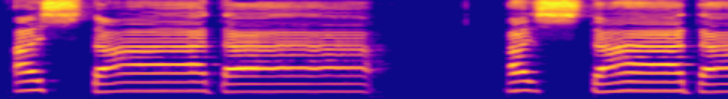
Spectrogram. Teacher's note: ہاں جی، وقف کی صورت میں نے پیچھے بھی بتایا تھا، جب الف آ جائے، دو زبر ہوں تو ساتھ الف ضرور ہوتا ہے۔ جب دو زبر کے ساتھ وقف کریں گے تو ایک زبر کو ہم ایک دفعہ ختم کر دیں گے، پیچھے ایک الف اور ایک زبر رہ جائے گا، ٹھیک ہے۔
